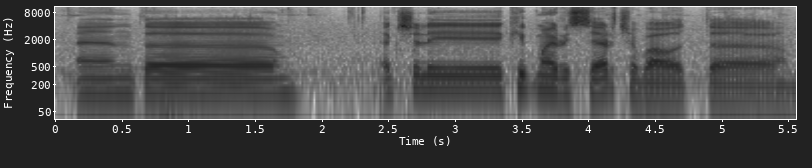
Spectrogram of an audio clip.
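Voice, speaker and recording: Noticeable background noise beneath a man's voice and its ordinary pitch movement. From Russia. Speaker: nomad street musician and shaman. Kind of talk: interview. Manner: halting.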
